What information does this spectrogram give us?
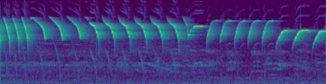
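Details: Long-duration song of a white AF canary, opening with a fast rattling series of descending sweeps, then slower, separate rising whistled phrases near the end.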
